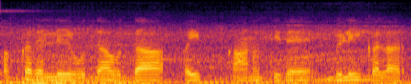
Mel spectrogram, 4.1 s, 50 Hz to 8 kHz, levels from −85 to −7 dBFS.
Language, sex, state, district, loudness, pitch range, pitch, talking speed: Kannada, male, Karnataka, Dharwad, -18 LUFS, 100-105 Hz, 105 Hz, 100 wpm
